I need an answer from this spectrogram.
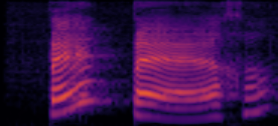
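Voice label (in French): paix — père, French; Phonetique; Voyelles; Lingvo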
